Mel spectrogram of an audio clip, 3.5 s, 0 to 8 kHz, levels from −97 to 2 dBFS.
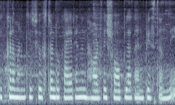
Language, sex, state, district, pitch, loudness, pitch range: Telugu, female, Telangana, Karimnagar, 225 Hz, -13 LUFS, 215-230 Hz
